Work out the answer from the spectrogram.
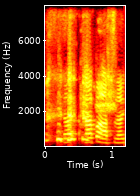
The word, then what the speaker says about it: Cuppasana: Cuppasana, you got it.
